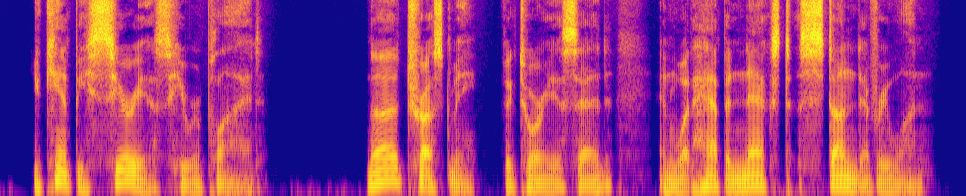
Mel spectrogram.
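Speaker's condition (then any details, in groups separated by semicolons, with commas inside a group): No condition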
